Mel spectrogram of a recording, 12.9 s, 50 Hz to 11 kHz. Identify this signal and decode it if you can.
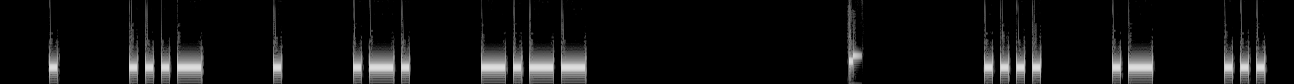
Morse code, heard as a keyed tone, about 15 wpm, spaced as for 9 wpm, 700 Hz. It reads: EVERY HAS
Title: 3x Character Spacing - Top 200 Words - 15wpm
